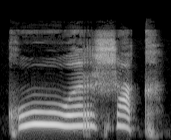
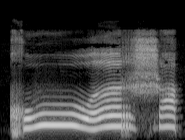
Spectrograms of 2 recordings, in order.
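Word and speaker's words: қуыршақ: Кукла по-казахски куаршак. Чтобы правильно произнести это слово, нужно сначала зарычать, как мишки.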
